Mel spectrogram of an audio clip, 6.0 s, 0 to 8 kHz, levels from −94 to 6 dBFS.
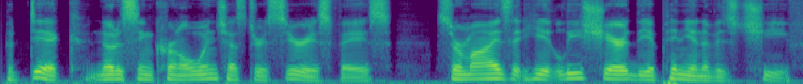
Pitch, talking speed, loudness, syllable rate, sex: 105 Hz, 180 wpm, -19 LUFS, 5.4 syllables/s, male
